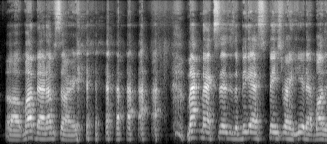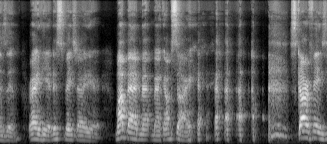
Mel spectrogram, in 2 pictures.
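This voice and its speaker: A Jamaican man with a medium-pitched voice chats casually on a live stream from an echoey room at home with a gun rack. He's a vlog host reading live chat, relaxed, stumbling into restarts and calling people "man."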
